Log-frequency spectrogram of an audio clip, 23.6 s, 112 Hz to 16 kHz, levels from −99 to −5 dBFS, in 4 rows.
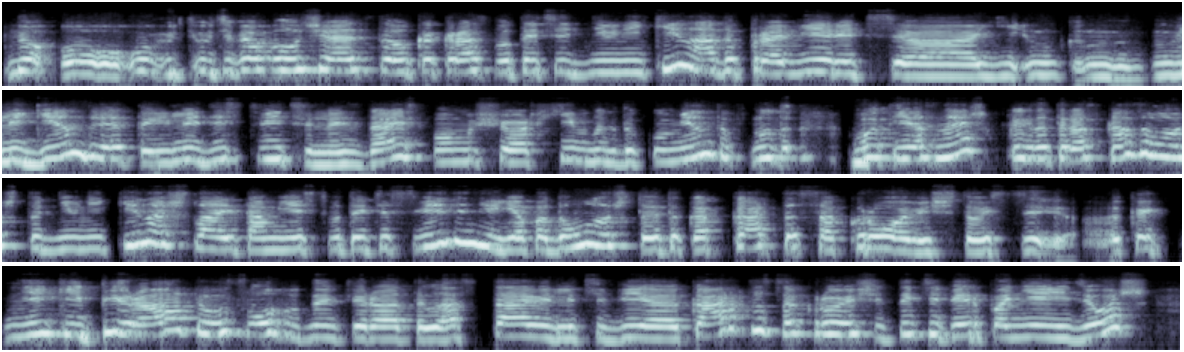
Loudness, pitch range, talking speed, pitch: -22 LUFS, 240-295 Hz, 160 wpm, 265 Hz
